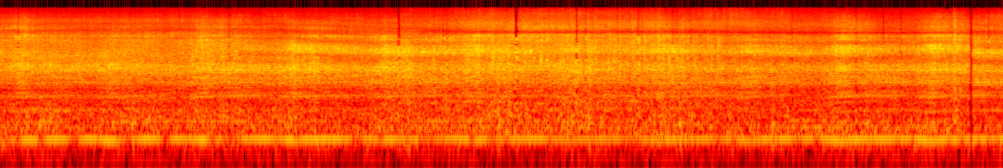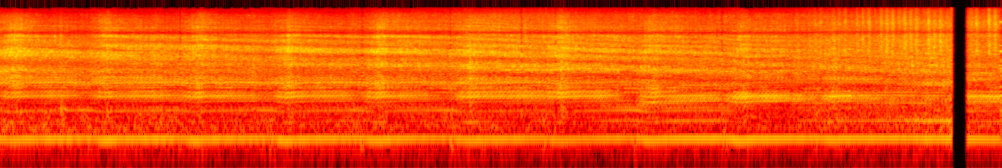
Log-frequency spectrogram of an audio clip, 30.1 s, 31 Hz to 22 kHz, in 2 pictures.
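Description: Straight-piped New Holland tractor diesels, a T7040 and an 8970, running steadily under load while pulling square balers. The engine note pulses regularly through the second half, and the sound breaks off for a split second near the end.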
